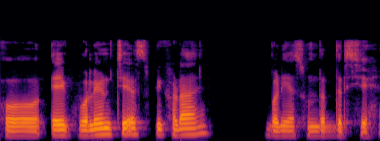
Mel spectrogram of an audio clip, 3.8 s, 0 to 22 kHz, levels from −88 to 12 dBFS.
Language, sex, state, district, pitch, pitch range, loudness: Rajasthani, male, Rajasthan, Churu, 120 Hz, 105-135 Hz, -18 LUFS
